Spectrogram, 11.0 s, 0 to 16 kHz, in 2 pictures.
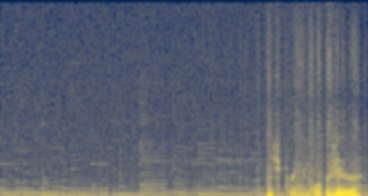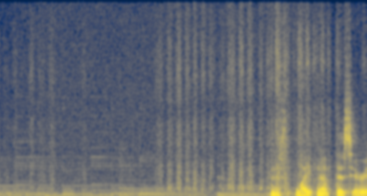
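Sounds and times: soft background music: 0.0 - 11.0
paintbrush scrubbing canvas: 3.8 - 6.9, 7.8 - 10.9.

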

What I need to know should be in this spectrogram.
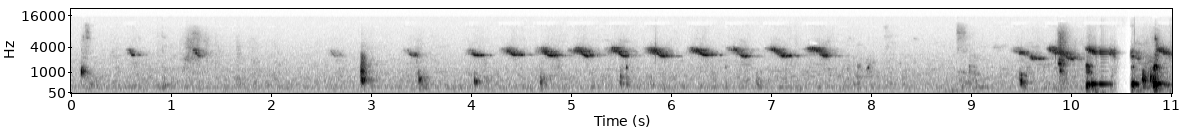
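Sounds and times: songbird chirping: 0.0 - 1.8, 2.4 - 11.0.

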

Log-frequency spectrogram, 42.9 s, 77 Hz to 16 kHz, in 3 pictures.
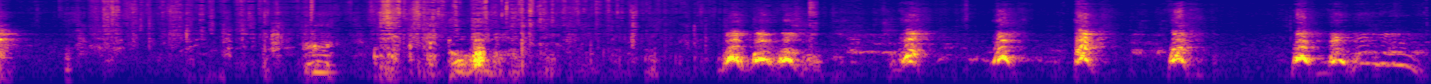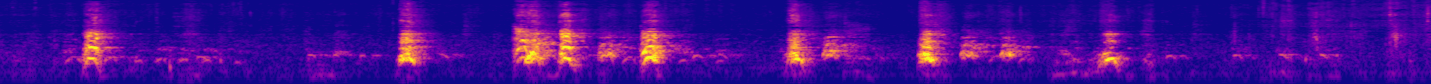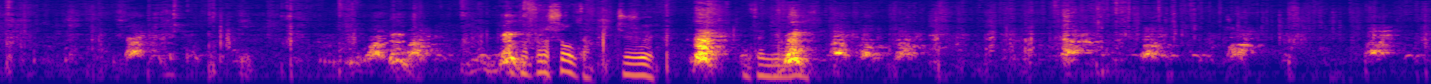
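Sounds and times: dogs barking deeply: 2.2 - 12.1, 17.4 - 26.2, 31.9 - 34.1, 35.5 - 41.4.

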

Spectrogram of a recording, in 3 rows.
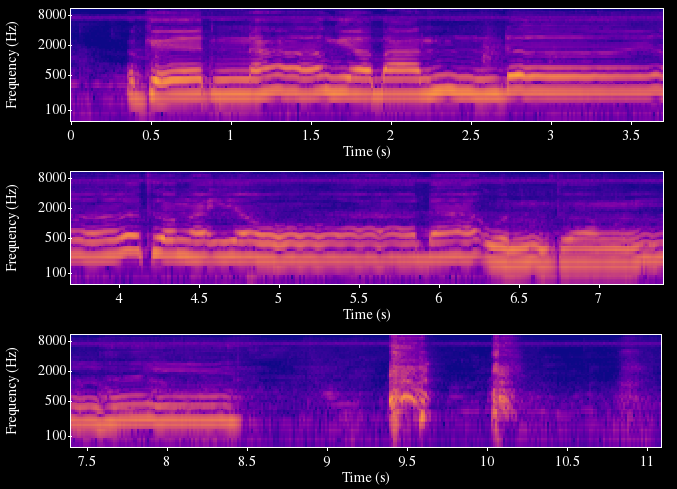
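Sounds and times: person coughing: 9.4 - 10.3.

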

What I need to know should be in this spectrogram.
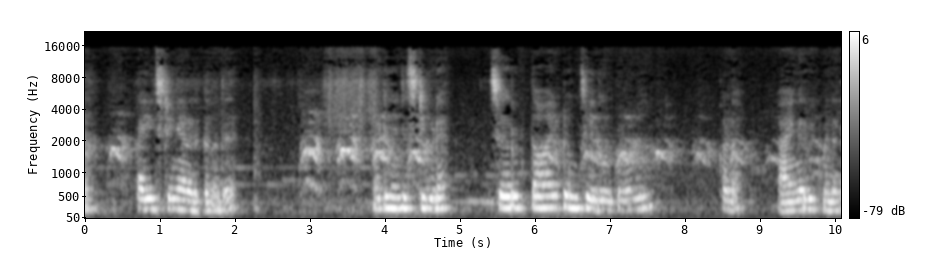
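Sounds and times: crow cawing: 0.2 - 0.7, 2.8 - 4.8, 6.6 - 10.0.

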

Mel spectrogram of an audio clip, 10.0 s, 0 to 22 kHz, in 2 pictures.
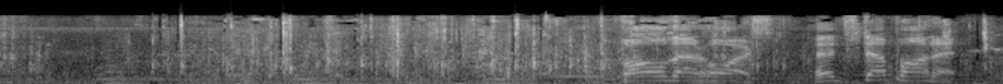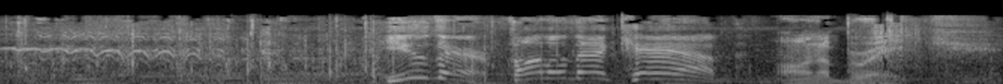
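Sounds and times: music: 0.0 - 10.0
horse neighing: 1.0 - 7.6.

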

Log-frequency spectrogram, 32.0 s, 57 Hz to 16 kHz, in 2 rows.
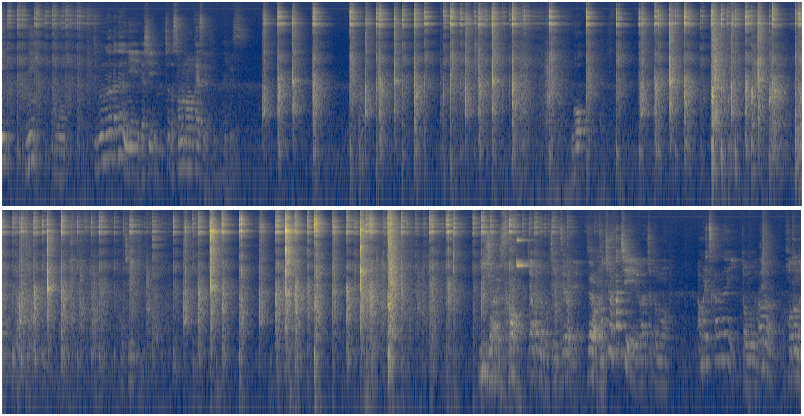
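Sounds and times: table tennis ball clicks: 5.2 - 27.4.

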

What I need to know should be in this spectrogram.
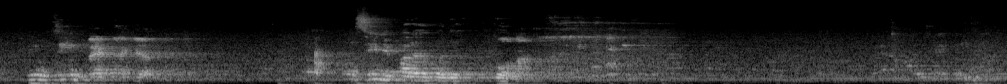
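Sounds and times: steady low hum: 0.0 - 10.0
faint voices murmuring: 1.2 - 10.0.

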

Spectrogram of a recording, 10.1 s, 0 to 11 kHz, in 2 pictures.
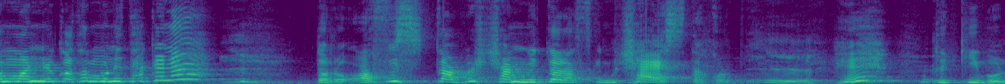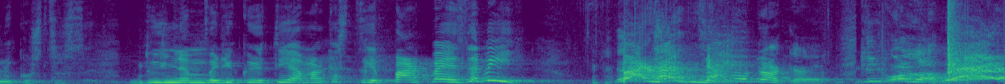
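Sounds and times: woman shouting: 8.1 - 9.0.

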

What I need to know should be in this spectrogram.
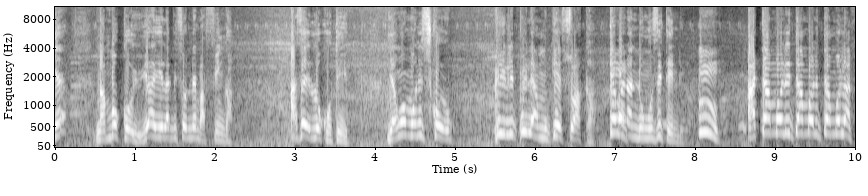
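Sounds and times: man speaking excitedly: 0.0 - 2.3, 2.9 - 10.0
vehicle passing: 0.0 - 10.0.

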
